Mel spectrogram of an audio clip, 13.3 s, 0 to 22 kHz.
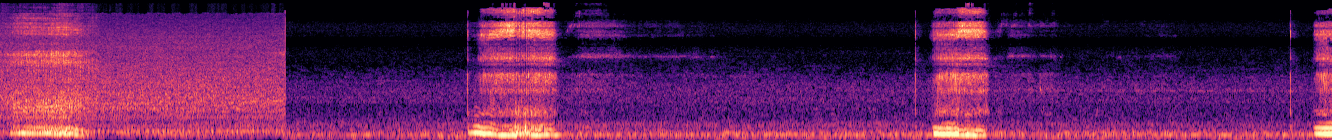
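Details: Sleeping dog snoring, with low rumbling snores about 13 per minute and quiet breathing between; presented as the dog snoring like its owner.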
